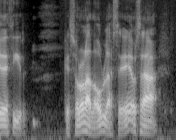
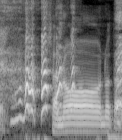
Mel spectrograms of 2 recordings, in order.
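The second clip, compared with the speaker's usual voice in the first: laughing; 5 dB louder, much slower than usual. Real, not acted. Laughs while denying.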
